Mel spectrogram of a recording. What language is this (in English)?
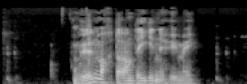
Bashkir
